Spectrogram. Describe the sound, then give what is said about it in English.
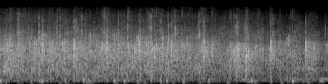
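A crowd claps steadily in a dense, sustained burst of applause to thank the JCC hosts, loud, with many overlapping hand claps and no voices standing out. “as I really, truly want to thank everyone, especially the JCC, if we can give them a really quick round of applause.”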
